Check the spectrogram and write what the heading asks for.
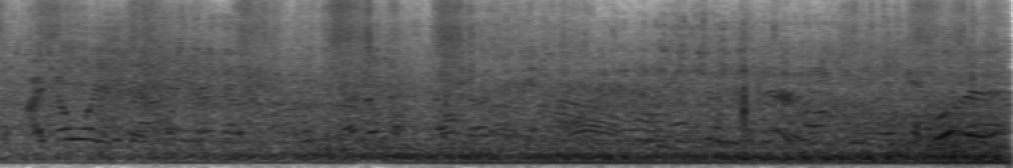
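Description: A steady low engine rumble, growing louder towards the end, under the chatter of people talking.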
